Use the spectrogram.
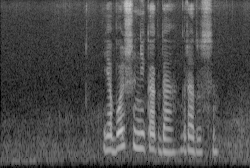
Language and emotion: Russian, neutral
